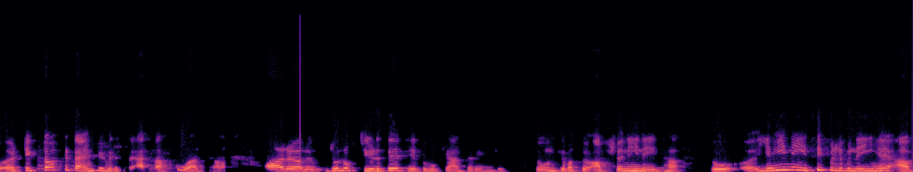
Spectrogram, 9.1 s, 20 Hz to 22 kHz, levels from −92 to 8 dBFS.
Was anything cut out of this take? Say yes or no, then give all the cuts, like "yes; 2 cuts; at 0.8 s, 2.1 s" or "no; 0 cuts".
yes; 1 cut; at 3.0 s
